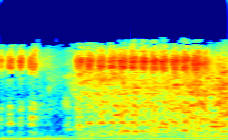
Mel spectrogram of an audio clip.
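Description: A goat bleats while eating flowers in a flower garden, giving loud, quavering, pulsing cries in a rapid stutter, then a longer wavering bleat that runs on steadily.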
